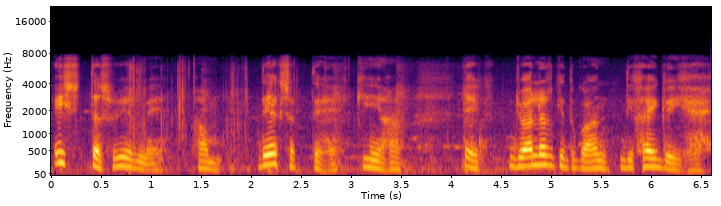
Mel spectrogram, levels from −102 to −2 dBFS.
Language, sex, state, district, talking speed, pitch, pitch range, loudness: Hindi, male, Himachal Pradesh, Shimla, 145 wpm, 140 Hz, 120-165 Hz, -19 LUFS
